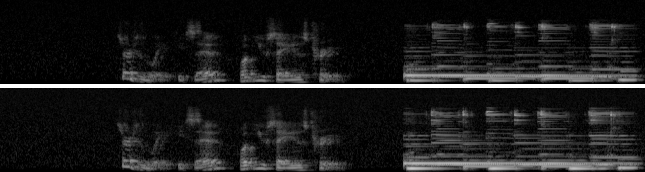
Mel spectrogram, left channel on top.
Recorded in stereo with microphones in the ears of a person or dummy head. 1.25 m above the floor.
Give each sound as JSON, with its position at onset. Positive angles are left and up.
{"t": 1.2, "sound": "a man speaking", "side_deg": -25, "distance_m": 3.5}
{"t": 4.0, "sound": "a guitar", "side_deg": -85, "distance_m": 8.5}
